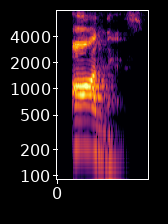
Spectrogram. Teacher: Remember, even though we have the H, it's silent, right? No pronunciation.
